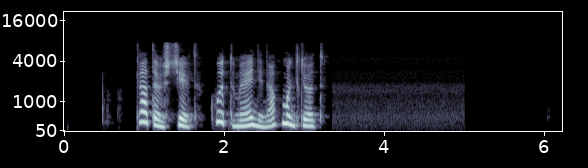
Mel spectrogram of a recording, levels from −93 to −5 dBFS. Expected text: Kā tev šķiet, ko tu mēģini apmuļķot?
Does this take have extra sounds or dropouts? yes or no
no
